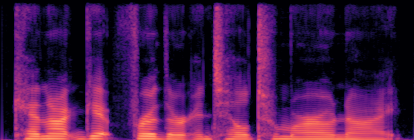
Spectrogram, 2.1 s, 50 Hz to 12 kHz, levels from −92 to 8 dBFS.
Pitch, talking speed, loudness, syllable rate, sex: 180 Hz, 205 wpm, -18 LUFS, 5.6 syllables/s, female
